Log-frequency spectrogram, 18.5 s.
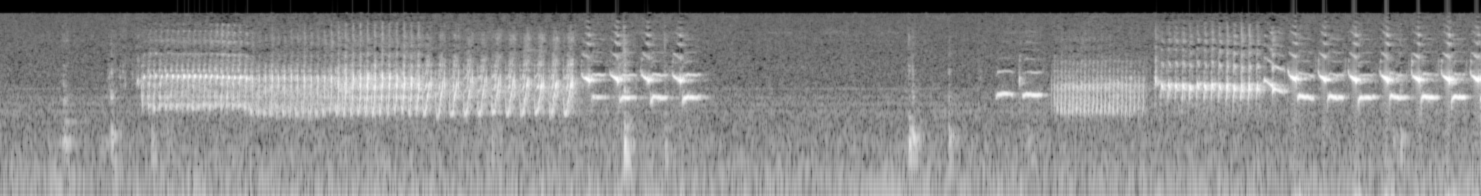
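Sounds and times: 
canary singing: 1.5 - 8.9, 12.3 - 18.5.

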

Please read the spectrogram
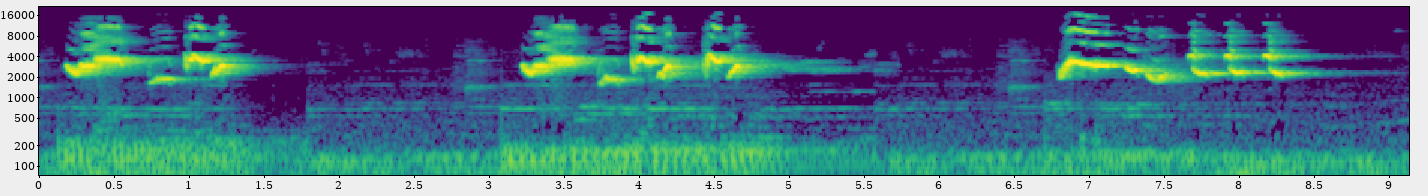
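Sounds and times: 
orange-headed thrush calling: 0.2 - 1.5, 3.2 - 5.3, 6.8 - 8.6.

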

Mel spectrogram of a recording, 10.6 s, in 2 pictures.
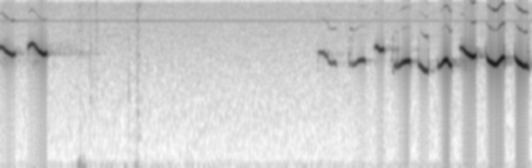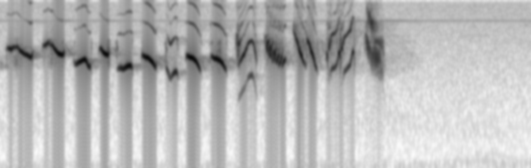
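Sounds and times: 
piolet bird song: 0.0 - 0.9, 3.2 - 9.6.

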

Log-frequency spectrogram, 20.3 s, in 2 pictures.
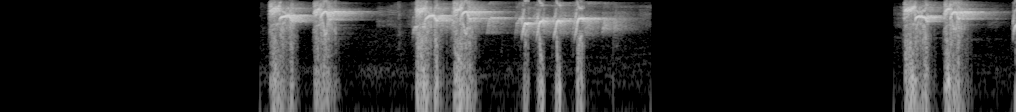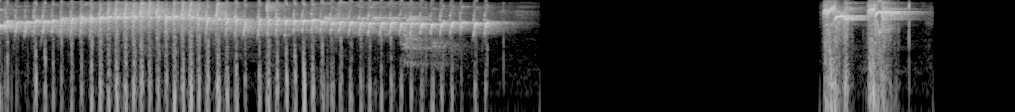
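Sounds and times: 
leafbird whistled slurs: 2.7 - 6.4, 9.1 - 15.5.

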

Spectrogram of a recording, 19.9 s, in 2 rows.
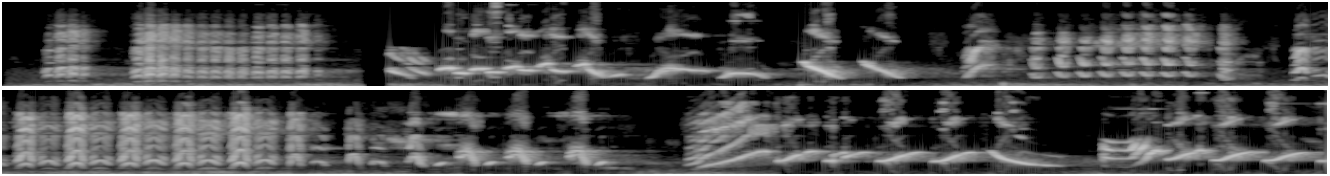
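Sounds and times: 
Black-throated laughingthrush trilling, whistling and chattering: 0.3 - 19.8.

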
